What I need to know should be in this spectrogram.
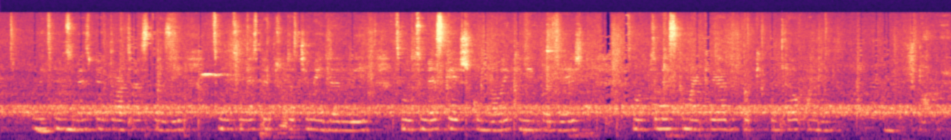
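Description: A child prays aloud in a soft, steady voice nearby.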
